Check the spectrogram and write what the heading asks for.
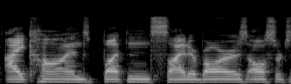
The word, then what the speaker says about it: Ayecon: the theme I'm running is called icon that is spelled a-y-e-c-o-n and it you can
